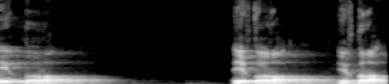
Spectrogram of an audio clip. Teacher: ee ringankan tafhimnya, dikurangi tafkhimnya, tapi tidak juga sampai ke kadar huruf kaf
